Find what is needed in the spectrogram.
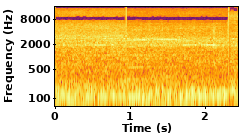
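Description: Steady low engine drone heard from inside the cab of a John Deere 8235R tractor, running under load as it pulls a grain cart alongside a combine that is unloading into it.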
